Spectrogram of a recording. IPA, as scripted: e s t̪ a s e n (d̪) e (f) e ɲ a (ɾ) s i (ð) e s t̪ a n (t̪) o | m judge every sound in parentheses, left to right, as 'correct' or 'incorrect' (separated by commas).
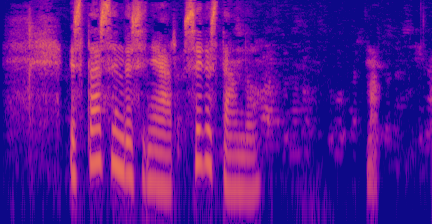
correct, incorrect, correct, incorrect, incorrect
